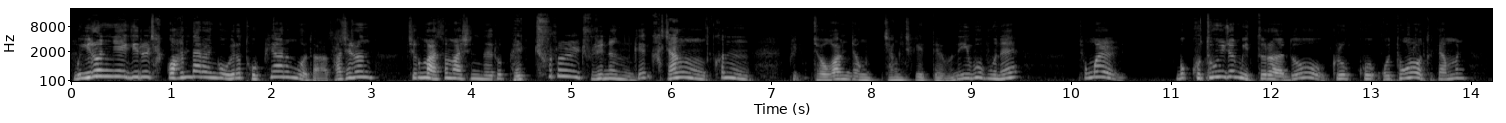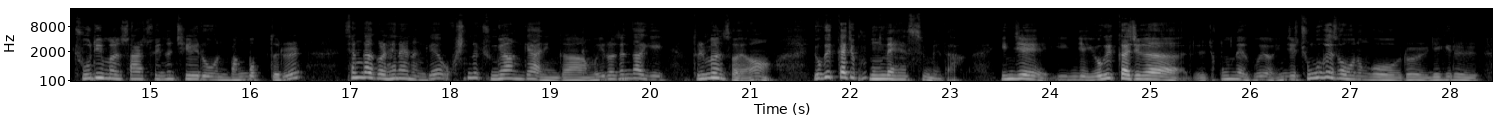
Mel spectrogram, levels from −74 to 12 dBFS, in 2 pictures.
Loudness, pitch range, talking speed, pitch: -29 LUFS, 165-245 Hz, 325 characters per minute, 200 Hz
